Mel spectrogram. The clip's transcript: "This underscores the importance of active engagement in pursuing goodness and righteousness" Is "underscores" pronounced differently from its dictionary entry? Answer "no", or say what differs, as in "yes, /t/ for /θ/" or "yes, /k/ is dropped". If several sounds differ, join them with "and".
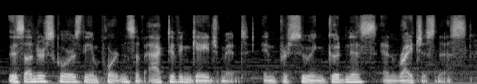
no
